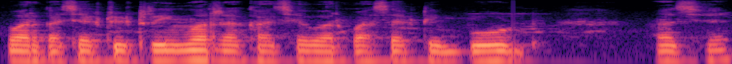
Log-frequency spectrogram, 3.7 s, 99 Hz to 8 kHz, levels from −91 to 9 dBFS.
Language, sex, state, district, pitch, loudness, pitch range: Bengali, male, West Bengal, Malda, 125 Hz, -18 LUFS, 120-125 Hz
